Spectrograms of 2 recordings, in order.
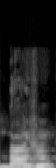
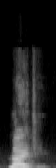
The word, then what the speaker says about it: Najeh: Uh, how do you is it is it Naja? How do you say your name? Nigi.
